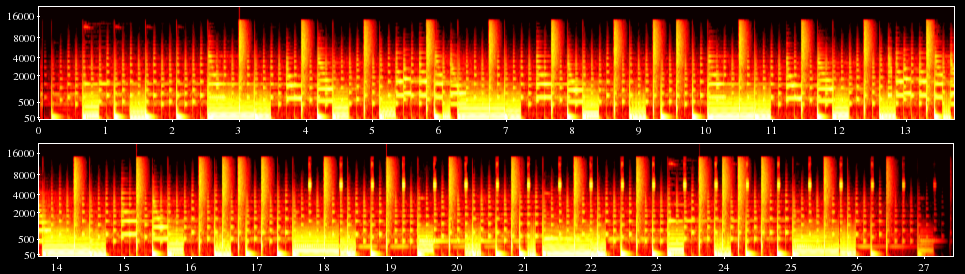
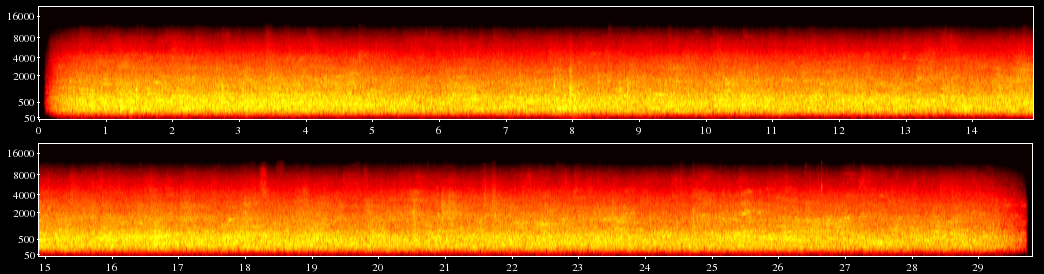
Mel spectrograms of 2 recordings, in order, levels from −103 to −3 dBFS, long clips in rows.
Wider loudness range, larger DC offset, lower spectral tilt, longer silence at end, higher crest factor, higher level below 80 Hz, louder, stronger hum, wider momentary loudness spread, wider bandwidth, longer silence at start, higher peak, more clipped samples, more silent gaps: about the same, 2 LU vs 3 LU; neither; about the same, -5 dB/octave vs -4.5 dB/octave; first, 0.5 s vs 0.1 s; about the same, 12 dB vs 16 dB; first, -16 dBFS vs -90 dBFS; first, -15 LUFS vs -30 LUFS; neither; first, 7 LU vs 4 LU; first, 14 kHz vs 10.5 kHz; about the same, 0.2 s vs 0.15 s; first, 0 dBFS vs -14 dBFS; neither; neither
